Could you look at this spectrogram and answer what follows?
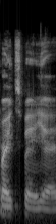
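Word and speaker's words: Breakspeare: Breakspear, yeah.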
